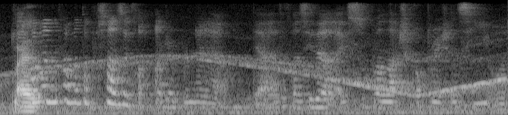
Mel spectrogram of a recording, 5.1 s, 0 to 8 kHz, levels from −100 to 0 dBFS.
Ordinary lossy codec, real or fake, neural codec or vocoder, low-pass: none; real; none; 7.2 kHz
